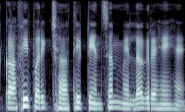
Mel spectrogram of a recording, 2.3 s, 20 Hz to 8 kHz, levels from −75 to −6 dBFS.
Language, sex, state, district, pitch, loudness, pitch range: Hindi, male, Jharkhand, Ranchi, 135 Hz, -16 LUFS, 125-145 Hz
